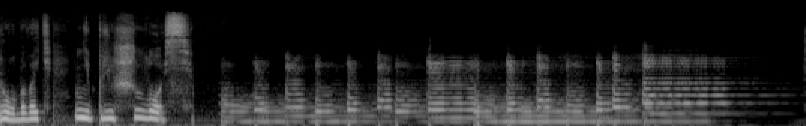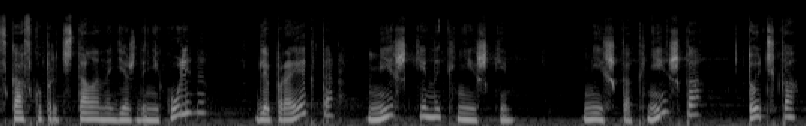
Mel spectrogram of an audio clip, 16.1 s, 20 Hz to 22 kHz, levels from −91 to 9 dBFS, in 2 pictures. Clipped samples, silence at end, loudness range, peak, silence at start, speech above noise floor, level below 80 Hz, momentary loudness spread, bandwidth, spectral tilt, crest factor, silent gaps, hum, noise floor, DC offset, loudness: under 0.1%; 0.1 s; 10 LU; -16 dBFS; 0 s; 35 dB; -62 dBFS; 17 LU; 15.5 kHz; -5 dB/octave; 20 dB; none; none; -70 dBFS; under 0.1%; -36 LUFS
